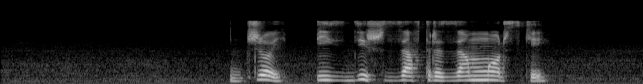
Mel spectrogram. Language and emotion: Russian, angry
